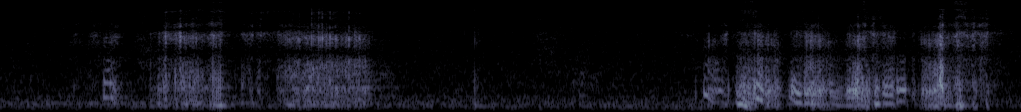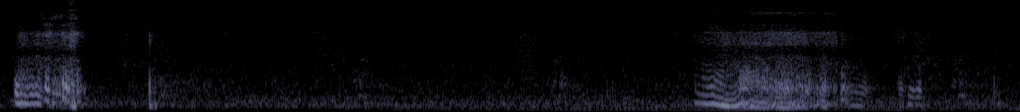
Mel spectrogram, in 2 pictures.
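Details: Sleeping female dog, described as very loud and sometimes scaring herself, gives rough, rattling snores in bursts on each breath with quiet gaps between; snoring.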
